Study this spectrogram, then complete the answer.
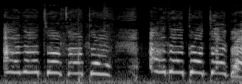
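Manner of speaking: high-pitched mock yell in nonsense syllables; mimicked yelling. Retelling a rant in the hallway, high mock yelling. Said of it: "'Cause I was yelling, y'all".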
